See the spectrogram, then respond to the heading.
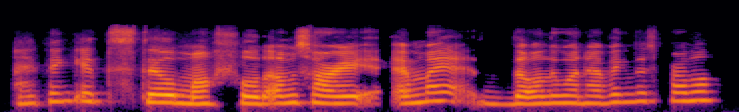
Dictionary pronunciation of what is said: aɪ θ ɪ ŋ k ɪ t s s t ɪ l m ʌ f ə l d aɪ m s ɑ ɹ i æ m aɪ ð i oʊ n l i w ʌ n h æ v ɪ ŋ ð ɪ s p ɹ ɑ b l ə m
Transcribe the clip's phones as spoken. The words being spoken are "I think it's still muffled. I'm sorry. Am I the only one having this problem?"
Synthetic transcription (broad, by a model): aɪ θ ɪ ŋ k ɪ t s s t ɪ l m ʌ f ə l d aɪ m s ɑ ɹ i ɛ m aɪ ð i oʊ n l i w ʌ n h æ v ɪ ŋ ð ɪ s p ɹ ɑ b l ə m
